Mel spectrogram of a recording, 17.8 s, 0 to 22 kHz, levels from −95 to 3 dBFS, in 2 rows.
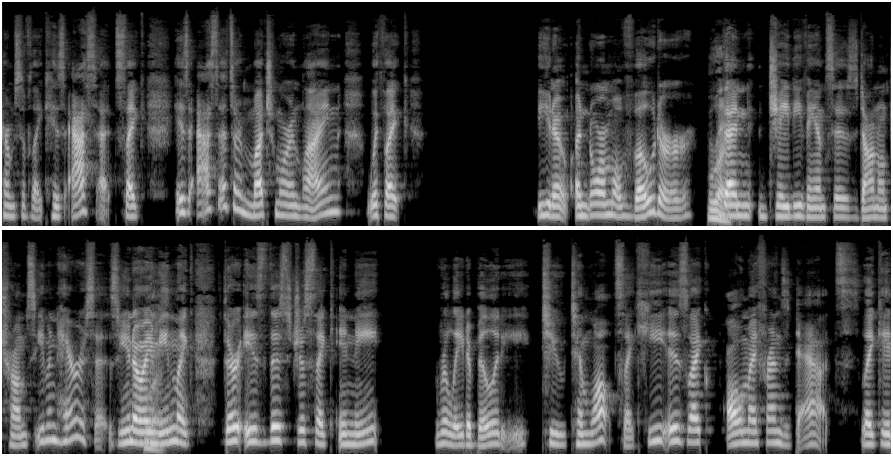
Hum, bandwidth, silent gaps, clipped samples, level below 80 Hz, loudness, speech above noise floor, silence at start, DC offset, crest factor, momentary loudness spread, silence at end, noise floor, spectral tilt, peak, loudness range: none; 18 kHz; 4.27-5.30 s, 6.97-7.03 s, 12.73-13.21 s, 14.20-14.26 s; under 0.1%; -64 dBFS; -22 LUFS; over 68 dB; 0 s; under 0.1%; 20 dB; 11 LU; 0 s; under -90 dBFS; -5 dB/octave; -2 dBFS; 4 LU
